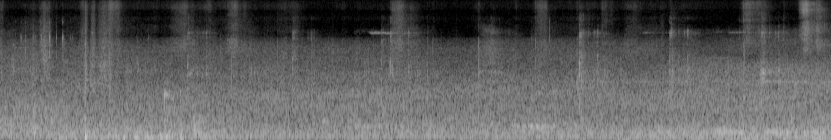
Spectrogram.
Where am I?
on a street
